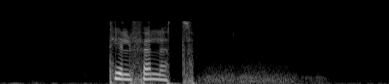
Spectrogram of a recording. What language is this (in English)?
Swedish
